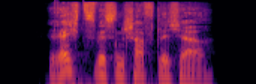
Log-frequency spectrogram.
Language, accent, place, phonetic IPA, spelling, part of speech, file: German, Germany, Berlin, [ˈʁɛçt͡sˌvɪsn̩ʃaftlɪçɐ], rechtswissenschaftlicher, adjective, De-rechtswissenschaftlicher.ogg
- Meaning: inflection of rechtswissenschaftlich: 1. strong/mixed nominative masculine singular 2. strong genitive/dative feminine singular 3. strong genitive plural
